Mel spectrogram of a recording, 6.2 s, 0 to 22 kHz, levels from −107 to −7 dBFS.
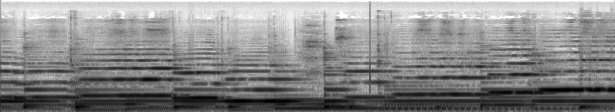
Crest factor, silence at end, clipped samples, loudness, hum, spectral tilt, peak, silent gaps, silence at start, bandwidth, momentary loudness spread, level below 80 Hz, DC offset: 10 dB; 0 s; under 0.1%; -14 LUFS; none; -7.5 dB/octave; -2 dBFS; none; 0 s; 11 kHz; 8 LU; -44 dBFS; under 0.1%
